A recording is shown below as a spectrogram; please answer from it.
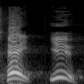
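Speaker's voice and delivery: high, loud Glaswegian call; Glaswegian Jesus. Acted. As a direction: hail someone in broad Glaswegian. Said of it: "Jesus has not got a Glaswegian accent".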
